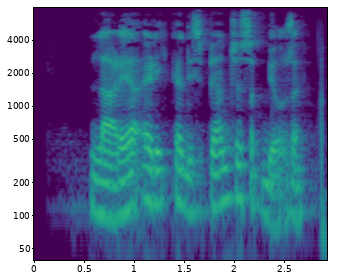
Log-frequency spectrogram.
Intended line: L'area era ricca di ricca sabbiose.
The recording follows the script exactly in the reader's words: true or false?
false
